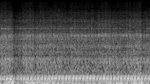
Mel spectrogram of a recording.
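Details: Motorcycle with a 4mm-modified engine and naturally aspirated head; a fast, clattery idle with a steady buzz on top. The owner says it sounds like something loose inside, cause unknown. Abnormal engine noise.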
